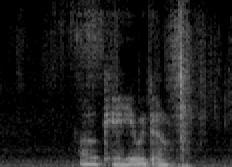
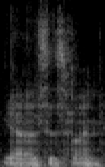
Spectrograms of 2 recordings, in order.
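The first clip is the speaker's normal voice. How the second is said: very soft, deadpan sarcasm; sarcastic; 13 dB quieter than usual. Real, not acted. Crafter fed up with peeling a sticker, sarcastic. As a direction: say it under your breath with dry sarcasm. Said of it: "I'm being sarcastic".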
